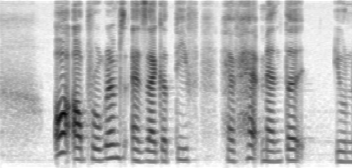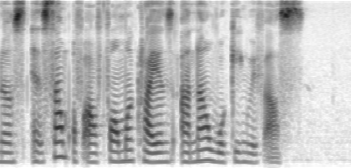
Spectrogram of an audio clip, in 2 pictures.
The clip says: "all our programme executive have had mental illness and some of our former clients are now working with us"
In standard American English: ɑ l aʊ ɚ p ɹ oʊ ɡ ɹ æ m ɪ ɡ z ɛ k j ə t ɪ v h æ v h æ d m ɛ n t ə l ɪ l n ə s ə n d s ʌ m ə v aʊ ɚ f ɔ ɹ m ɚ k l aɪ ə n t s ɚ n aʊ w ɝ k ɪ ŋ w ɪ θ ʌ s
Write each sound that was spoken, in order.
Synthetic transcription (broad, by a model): ɑ l aʊ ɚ p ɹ oʊ ɡ ɹ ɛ m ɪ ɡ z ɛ k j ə t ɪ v h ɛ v h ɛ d m ɛ n t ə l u n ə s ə n s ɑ m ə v aʊ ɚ f ɔ m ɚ k l aɪ ə n t s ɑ n aʊ w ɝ k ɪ ŋ w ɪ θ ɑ s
